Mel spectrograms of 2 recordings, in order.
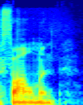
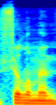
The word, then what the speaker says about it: Philemon: And some people say Philemon, but Philemon, however you pronounce it, I know what you mean.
